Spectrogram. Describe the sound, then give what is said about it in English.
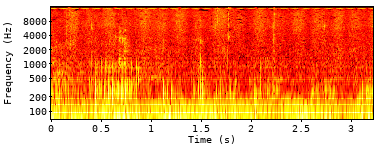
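A ragdoll kitten purrs softly and steadily, a low continuous rumble with a gentle fluttering rhythm, quiet throughout and with no voices over it. “There we go, we got one tiny, tiny little purr for you.”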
